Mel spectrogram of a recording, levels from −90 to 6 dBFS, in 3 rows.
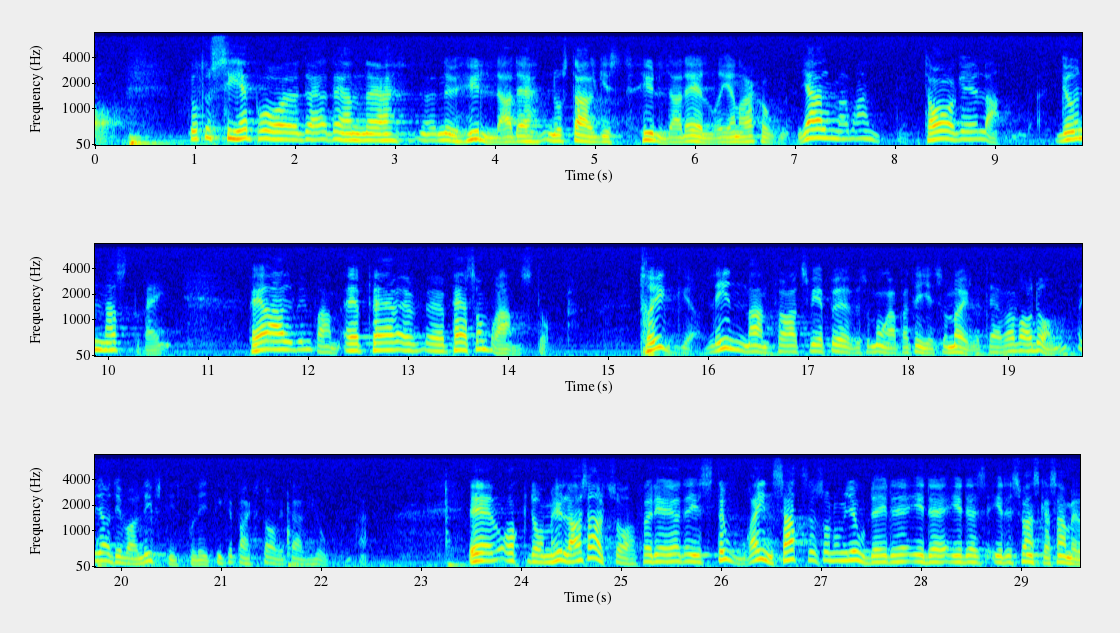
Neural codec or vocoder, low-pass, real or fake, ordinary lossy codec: none; 7.2 kHz; real; none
